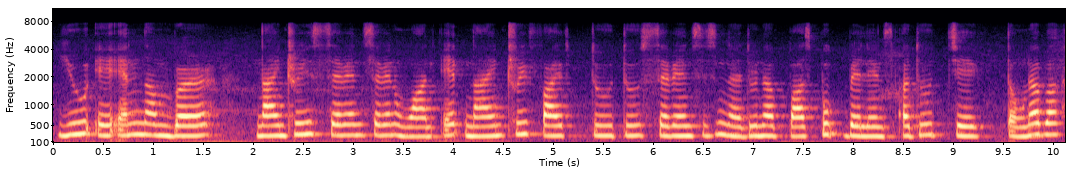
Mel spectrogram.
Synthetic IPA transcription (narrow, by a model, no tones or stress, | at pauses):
jueʔenːɐmbɐɾ | najnt̪ʰɾisebʱensebʱenwanet̚najntʰɾipʰajb̚ʱtutusebensizinːɐdunɐpasbuk̚belensɐdut͡ʃek̚tɐwnɐbɐ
